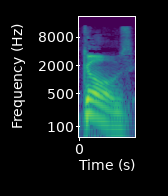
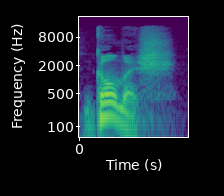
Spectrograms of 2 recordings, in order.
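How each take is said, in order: First: The name is said with an American pronunciation. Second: The name is said with a Brazilian pronunciation. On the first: "In America, it's Gomes" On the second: "In Brazil, it's Gomes"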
